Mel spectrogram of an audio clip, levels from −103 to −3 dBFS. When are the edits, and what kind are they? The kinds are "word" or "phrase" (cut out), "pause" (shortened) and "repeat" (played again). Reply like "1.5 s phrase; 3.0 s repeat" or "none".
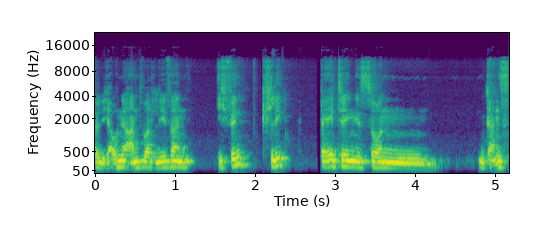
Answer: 2.0 s pause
